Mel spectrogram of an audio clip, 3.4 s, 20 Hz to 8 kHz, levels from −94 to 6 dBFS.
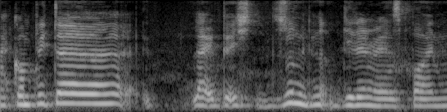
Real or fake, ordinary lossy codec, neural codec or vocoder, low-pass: fake; none; codec, 16 kHz, 4 kbps, FunCodec, trained on Chinese and English, 50 frames a second; none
